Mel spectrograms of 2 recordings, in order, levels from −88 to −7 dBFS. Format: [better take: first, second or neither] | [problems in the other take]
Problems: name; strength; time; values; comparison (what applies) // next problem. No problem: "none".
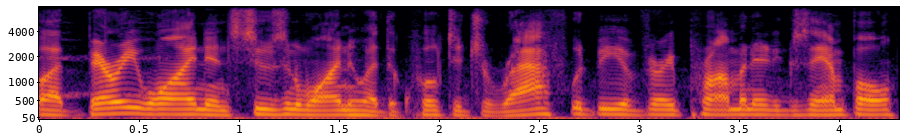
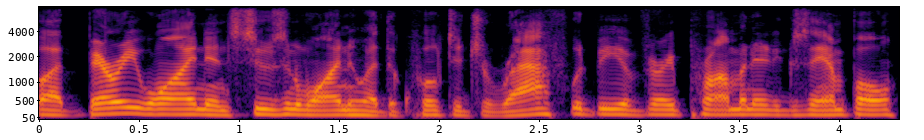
second | background sound (Alarm); 17 dB below the speech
